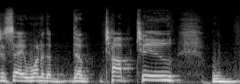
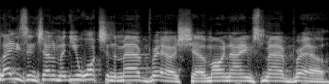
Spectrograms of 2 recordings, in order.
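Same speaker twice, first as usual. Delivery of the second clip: attempted, put-on British accent. Friends challenge each other to do accents; he goes first with a British accent. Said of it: "I'll talk with a British accent".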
